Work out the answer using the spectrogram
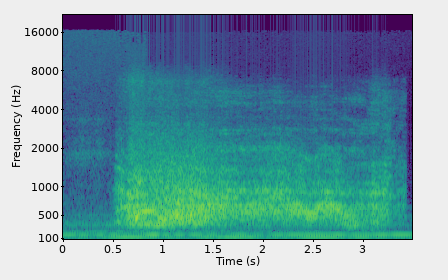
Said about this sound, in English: Until out in the distance I hear a muffled roar.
